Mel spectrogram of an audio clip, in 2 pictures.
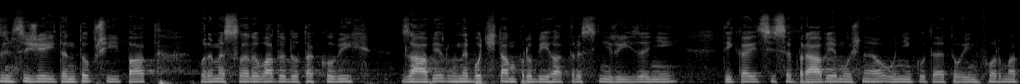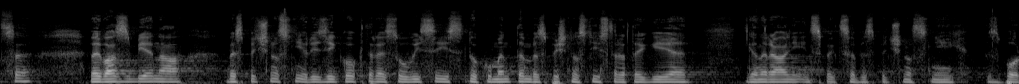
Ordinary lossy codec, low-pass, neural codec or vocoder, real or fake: MP3, 96 kbps; 14.4 kHz; none; real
